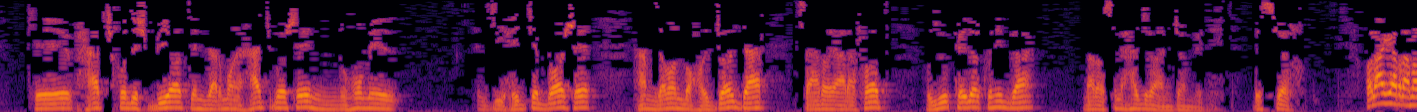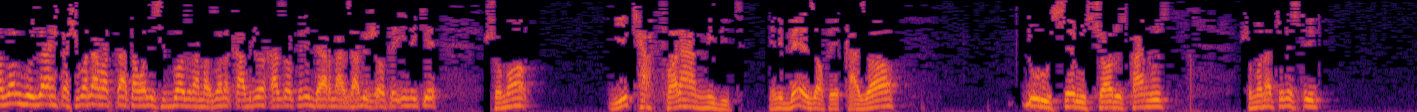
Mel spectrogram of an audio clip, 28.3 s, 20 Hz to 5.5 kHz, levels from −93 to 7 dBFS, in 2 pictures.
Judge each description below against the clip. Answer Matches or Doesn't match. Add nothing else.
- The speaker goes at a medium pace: Matches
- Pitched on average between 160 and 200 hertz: Doesn't match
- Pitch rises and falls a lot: Matches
